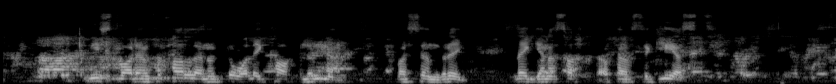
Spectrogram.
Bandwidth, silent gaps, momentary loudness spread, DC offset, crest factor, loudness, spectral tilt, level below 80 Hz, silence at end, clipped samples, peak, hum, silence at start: 11.5 kHz; none; 14 LU; under 0.1%; 16 dB; -26 LUFS; -6 dB/octave; -66 dBFS; 0 s; under 0.1%; -10 dBFS; none; 0.1 s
